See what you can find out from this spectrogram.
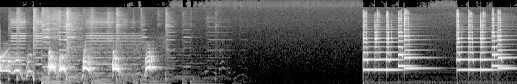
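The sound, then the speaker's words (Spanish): Little dog barking: a few short, high yaps come in quick bursts over a bouncy musical jingle. A quiet pause follows, then bright, chime-like musical notes. “Los consejos del perrito Pipo.”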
